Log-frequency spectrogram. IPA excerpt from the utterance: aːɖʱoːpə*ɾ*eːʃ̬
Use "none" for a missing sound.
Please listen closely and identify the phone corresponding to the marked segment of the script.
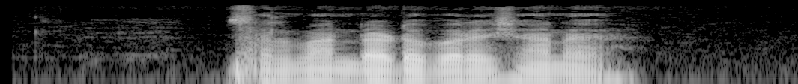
ɾ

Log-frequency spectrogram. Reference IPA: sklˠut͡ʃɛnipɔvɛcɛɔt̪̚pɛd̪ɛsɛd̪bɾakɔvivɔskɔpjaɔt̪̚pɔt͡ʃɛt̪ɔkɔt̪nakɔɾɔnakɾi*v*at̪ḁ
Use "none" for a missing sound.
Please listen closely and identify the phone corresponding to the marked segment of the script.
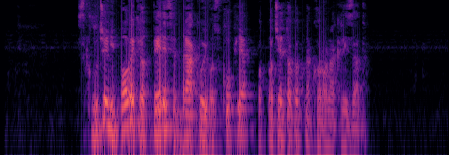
z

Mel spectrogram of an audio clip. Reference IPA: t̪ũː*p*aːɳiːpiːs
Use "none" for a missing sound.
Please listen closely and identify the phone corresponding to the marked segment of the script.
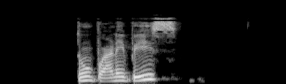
p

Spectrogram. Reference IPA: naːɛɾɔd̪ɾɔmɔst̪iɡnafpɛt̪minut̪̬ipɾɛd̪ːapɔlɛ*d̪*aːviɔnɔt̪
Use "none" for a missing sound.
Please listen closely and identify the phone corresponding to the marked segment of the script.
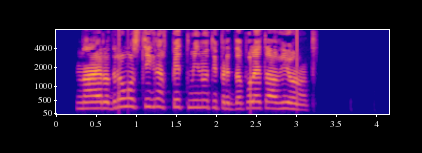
t̪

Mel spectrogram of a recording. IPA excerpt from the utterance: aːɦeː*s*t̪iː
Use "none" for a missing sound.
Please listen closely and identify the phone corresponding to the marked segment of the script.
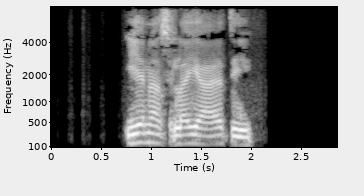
none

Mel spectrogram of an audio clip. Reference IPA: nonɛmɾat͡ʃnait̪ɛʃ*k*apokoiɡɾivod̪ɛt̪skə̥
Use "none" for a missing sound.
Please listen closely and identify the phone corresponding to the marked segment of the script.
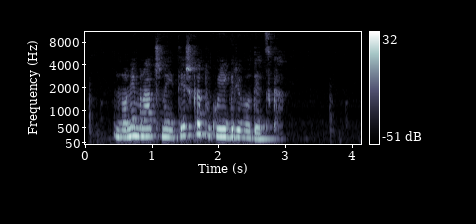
k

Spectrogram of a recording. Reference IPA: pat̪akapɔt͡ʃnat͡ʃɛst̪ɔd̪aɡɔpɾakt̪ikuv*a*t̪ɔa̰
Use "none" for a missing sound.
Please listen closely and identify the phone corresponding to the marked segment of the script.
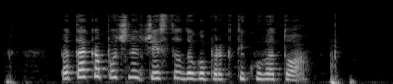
a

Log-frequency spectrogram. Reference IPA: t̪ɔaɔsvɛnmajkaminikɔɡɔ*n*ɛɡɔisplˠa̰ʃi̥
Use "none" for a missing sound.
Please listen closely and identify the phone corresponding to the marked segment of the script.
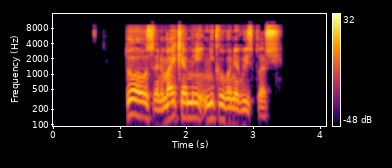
n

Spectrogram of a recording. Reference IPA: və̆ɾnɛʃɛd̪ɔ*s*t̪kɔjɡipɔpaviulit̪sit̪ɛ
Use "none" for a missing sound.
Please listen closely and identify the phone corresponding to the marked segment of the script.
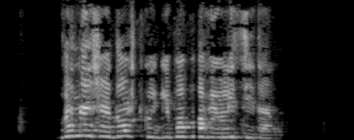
ʃ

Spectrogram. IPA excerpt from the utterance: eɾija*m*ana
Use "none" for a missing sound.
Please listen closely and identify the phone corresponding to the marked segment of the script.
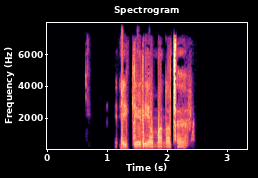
m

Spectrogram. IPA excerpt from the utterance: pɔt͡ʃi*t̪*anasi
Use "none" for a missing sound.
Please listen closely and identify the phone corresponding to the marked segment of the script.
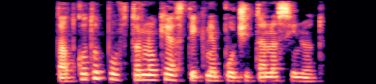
t̪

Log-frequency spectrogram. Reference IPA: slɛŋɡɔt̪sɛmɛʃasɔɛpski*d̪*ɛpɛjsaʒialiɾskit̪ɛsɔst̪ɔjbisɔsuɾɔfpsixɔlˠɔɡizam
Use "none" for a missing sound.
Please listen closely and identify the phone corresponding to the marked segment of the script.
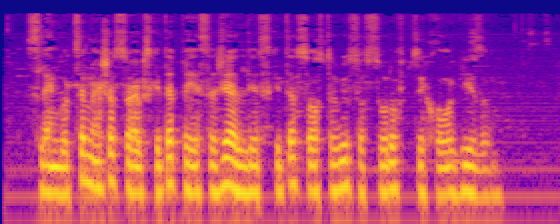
t̪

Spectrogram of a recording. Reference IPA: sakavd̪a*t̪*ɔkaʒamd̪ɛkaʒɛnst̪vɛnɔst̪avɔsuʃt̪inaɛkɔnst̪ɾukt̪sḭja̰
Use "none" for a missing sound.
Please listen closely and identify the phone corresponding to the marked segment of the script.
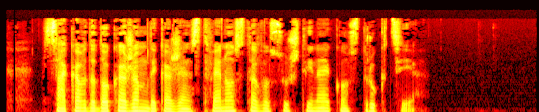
d̪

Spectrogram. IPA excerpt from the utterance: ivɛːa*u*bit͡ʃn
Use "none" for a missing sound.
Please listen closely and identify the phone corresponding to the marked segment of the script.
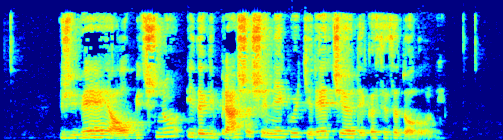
ɔ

